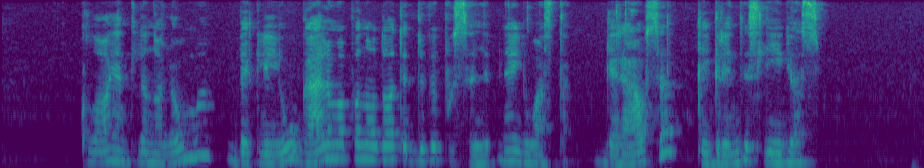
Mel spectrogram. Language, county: Lithuanian, Tauragė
